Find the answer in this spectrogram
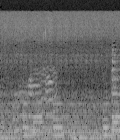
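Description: Background string music, with a short cat meow that rises in pitch about half a second to a second in.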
